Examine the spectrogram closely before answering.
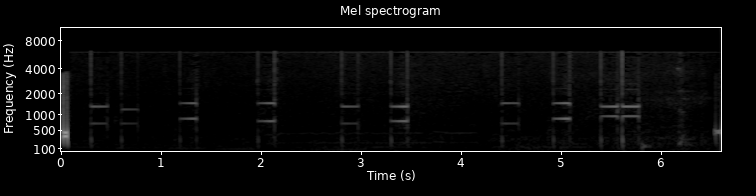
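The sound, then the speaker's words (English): Telephone keypad tones as a number is redialed: a series of short, clean dual-pitch beeps pressed at uneven intervals, fairly quiet, with silence between presses. “Your call cannot be completed as dialed. Please check the number and dial again. Come on. Let me try this again.”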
